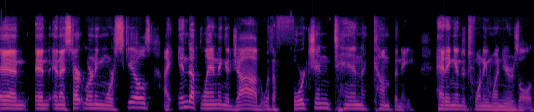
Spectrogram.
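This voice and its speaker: Here a man has a plain, everyday voice. He talks at a medium pitch and a moderate pace with ordinary pitch variation. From US Midwest, Indianapolis. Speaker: podcast host, author and speaker. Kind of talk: interview, personal story.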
